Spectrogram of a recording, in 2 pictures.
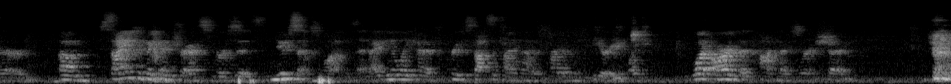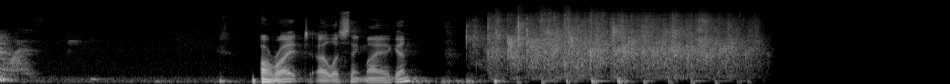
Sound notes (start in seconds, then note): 14.1 applause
